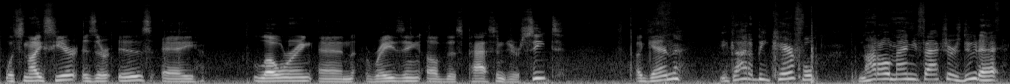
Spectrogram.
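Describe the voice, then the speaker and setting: A man with a somewhat higher-pitched voice talks through a casual car review. He is conversational and opinionated, repeating words to stress a point. The binaural recording carries noticeable background noise from the car and its surroundings. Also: animated, moderate pace, darkish tone. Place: in and around a car. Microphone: binaural microphones.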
